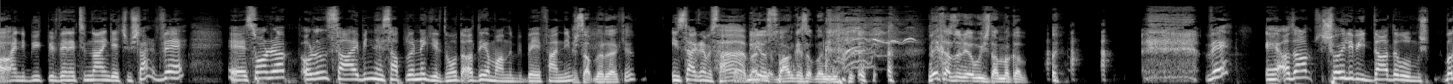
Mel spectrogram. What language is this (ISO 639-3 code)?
tur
